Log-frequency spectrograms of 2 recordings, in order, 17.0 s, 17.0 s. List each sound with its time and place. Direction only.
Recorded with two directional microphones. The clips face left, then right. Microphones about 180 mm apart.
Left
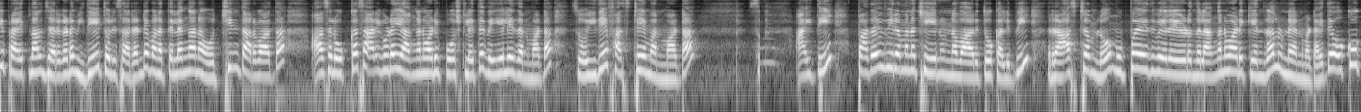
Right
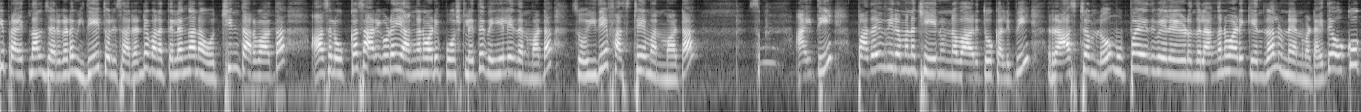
0.0 s speech: 35° left (ahead or behind)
